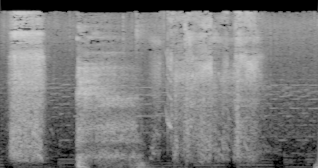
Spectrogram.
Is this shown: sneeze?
yes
